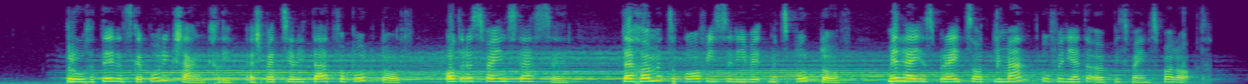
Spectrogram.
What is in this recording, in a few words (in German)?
Werbespot; Confiserie Widmer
